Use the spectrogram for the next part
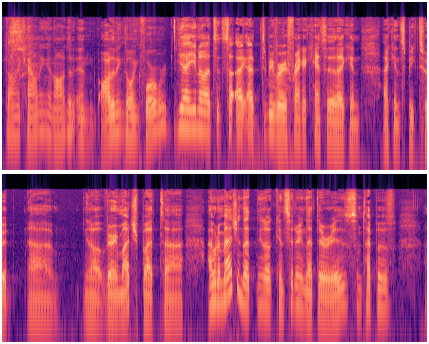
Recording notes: Live Broadcast at the The IPBC IGNITE Conference.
